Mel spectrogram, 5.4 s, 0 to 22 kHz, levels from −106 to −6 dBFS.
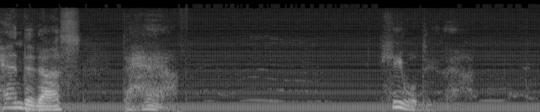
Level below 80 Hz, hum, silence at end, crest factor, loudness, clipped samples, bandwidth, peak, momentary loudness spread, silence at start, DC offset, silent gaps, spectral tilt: -64 dBFS; 60 Hz at -60 dBFS; 0 s; 20 dB; -45 LUFS; under 0.1%; 19 kHz; -28 dBFS; 19 LU; 0 s; under 0.1%; none; -6 dB/octave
